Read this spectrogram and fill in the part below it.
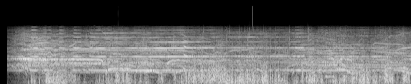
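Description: Children cheer and shout excitedly outdoors.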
